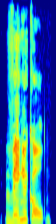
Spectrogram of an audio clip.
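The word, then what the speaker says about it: Vingegaard: Yeah, 10 seconds in and we're learning that everyone's saying Yonas's name wrong. So, how do you say his name? Vingle.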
